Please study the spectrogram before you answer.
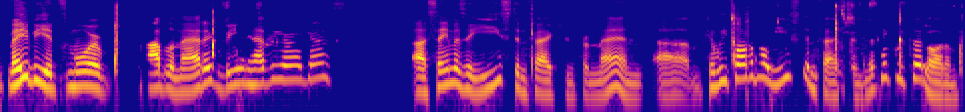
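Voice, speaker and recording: A man's voice: fairly high pitch, very animated, normal speed. A man hosting a casual comedic live-streamed chat, rambling and joking, with popping p sounds. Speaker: host of a live-streamed talk show. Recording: clicks and pops, faint background noise.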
